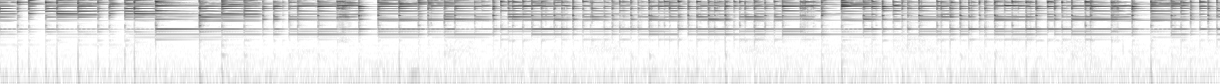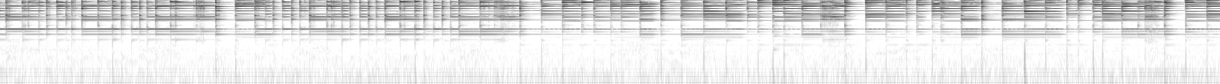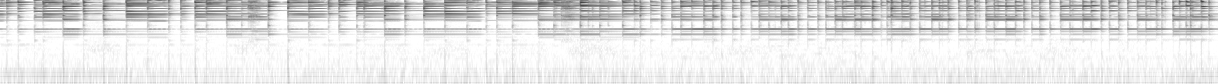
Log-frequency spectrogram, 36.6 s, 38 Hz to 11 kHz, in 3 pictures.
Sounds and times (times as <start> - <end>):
Inside, small room: 0.0 - 36.5
Music: 0.0 - 36.5.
